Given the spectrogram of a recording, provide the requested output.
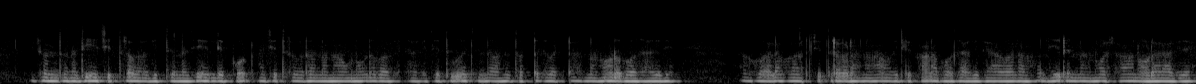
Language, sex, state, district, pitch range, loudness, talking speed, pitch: Kannada, male, Karnataka, Belgaum, 145-155 Hz, -34 LUFS, 135 wpm, 150 Hz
